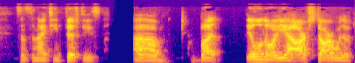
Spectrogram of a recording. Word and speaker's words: Illinois: influence of the french is that why the s is silent yeah yeah um and you know of course illinois is the you know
